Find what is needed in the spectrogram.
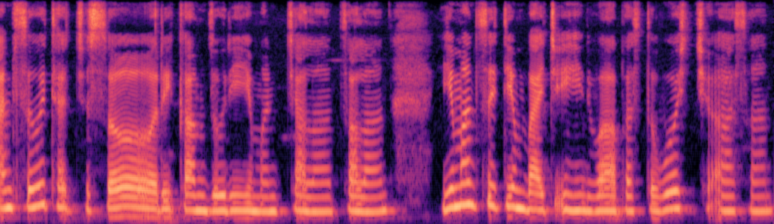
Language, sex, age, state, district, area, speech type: Kashmiri, female, 18-30, Jammu and Kashmir, Ganderbal, rural, spontaneous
